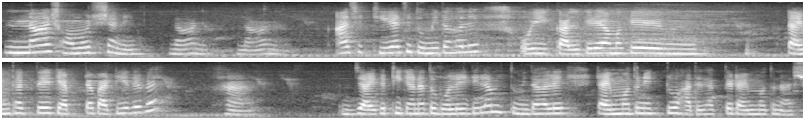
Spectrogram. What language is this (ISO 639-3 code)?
ben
